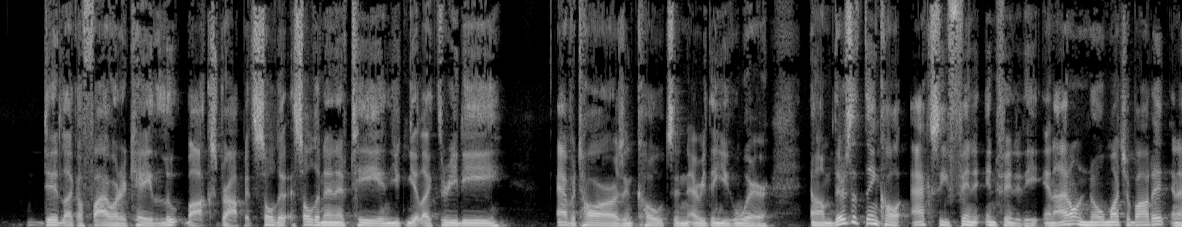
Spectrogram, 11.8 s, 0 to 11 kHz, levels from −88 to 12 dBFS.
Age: 30-49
